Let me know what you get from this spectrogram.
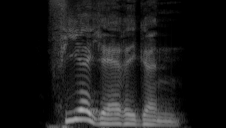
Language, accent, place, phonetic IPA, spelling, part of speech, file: German, Germany, Berlin, [ˈfiːɐ̯ˌjɛːʁɪɡəm], vierjährigem, adjective, De-vierjährigem.ogg
- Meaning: strong dative masculine/neuter singular of vierjährig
